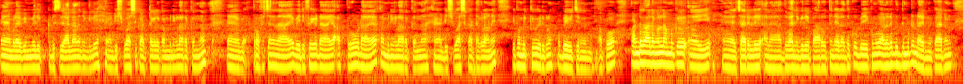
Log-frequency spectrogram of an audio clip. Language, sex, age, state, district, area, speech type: Malayalam, male, 18-30, Kerala, Kozhikode, rural, spontaneous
